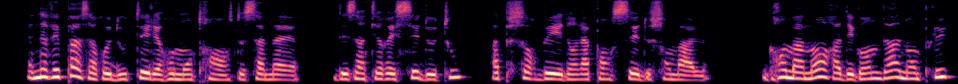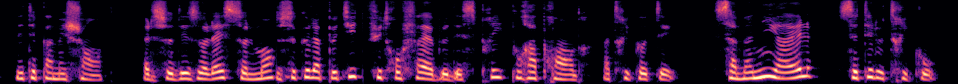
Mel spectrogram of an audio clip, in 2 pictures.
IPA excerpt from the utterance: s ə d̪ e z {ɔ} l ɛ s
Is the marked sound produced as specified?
yes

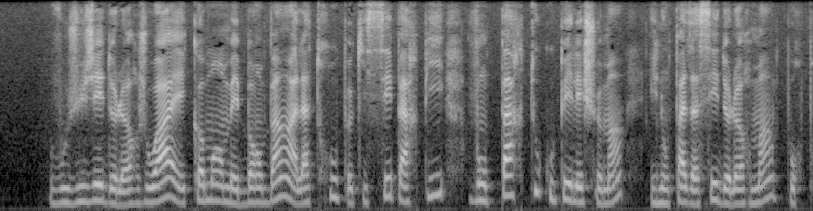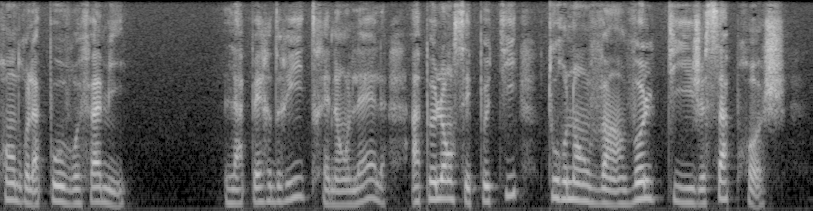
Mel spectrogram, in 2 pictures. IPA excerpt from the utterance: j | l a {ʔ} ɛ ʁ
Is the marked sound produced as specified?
no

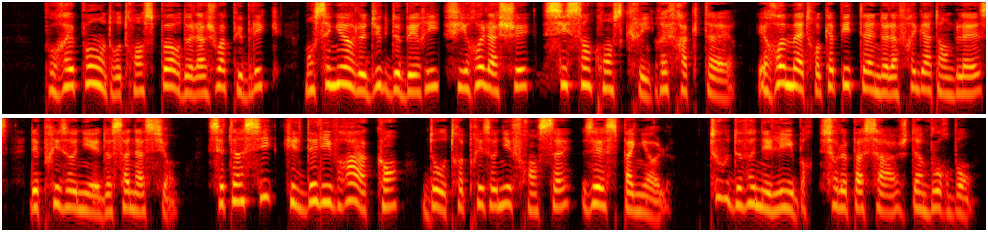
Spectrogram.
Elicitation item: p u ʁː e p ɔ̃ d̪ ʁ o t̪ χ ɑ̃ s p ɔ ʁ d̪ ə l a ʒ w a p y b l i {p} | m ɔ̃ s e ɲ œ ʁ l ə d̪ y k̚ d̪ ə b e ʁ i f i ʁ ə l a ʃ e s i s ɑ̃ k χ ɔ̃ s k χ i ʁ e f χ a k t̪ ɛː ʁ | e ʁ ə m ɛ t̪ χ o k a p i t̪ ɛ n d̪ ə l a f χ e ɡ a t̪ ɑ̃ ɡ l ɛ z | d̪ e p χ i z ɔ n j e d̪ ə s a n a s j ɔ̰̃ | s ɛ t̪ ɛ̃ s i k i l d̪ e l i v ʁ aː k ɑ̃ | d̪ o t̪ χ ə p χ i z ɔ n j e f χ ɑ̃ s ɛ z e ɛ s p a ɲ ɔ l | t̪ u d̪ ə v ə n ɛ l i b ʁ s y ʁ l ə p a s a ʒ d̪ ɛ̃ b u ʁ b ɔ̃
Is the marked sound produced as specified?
no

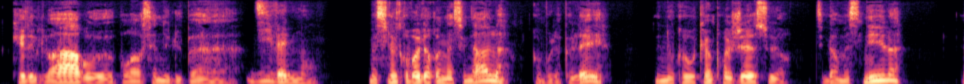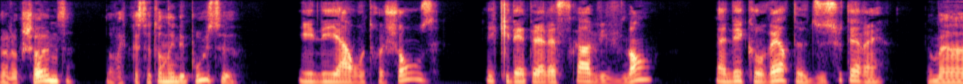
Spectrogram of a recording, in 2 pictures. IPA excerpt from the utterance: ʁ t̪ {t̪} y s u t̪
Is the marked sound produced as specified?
no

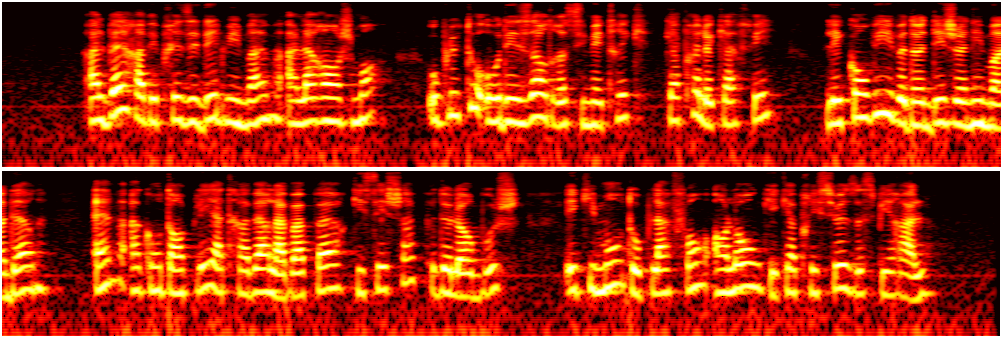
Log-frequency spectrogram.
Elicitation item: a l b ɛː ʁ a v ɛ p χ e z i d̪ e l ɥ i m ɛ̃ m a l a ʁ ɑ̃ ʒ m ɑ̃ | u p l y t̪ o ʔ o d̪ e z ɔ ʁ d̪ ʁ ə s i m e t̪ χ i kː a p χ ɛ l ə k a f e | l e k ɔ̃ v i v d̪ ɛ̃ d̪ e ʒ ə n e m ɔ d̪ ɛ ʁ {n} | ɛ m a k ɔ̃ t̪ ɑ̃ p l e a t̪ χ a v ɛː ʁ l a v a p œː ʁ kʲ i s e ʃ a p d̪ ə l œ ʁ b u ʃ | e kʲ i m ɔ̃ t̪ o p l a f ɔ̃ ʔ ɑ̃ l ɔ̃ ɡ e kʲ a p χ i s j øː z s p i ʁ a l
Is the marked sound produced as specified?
yes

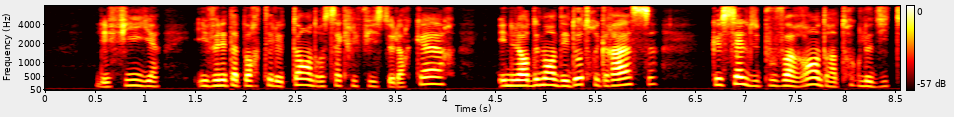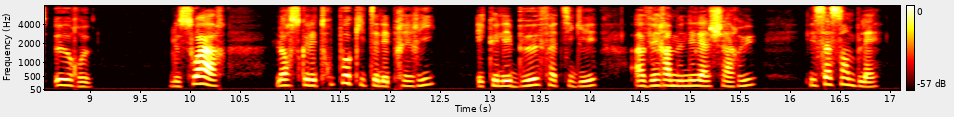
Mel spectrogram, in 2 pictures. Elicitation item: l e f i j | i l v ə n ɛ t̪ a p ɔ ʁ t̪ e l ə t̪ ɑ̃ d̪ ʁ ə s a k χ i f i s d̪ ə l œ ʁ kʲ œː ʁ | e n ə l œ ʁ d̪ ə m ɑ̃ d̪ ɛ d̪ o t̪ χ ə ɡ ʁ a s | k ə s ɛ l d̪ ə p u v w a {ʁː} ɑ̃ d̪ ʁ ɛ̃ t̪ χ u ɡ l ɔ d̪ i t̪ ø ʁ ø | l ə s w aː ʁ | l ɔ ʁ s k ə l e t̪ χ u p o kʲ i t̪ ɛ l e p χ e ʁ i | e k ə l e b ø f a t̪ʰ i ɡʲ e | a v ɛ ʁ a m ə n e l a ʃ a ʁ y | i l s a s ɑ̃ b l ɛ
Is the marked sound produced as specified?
yes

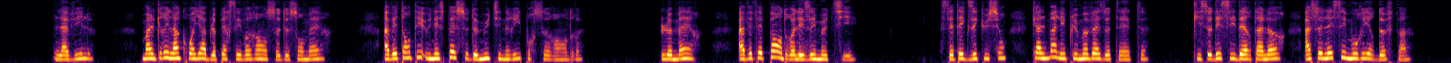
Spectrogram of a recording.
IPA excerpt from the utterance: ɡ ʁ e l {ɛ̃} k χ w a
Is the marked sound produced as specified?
yes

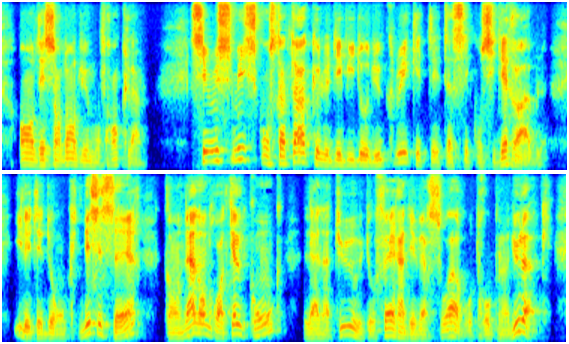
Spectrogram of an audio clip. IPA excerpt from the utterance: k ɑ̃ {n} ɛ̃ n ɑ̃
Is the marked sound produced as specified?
yes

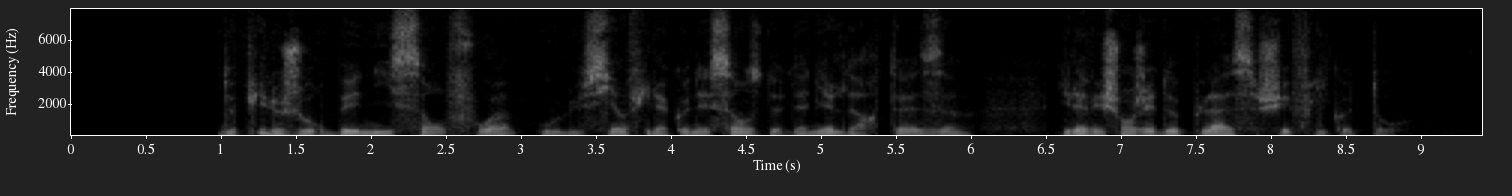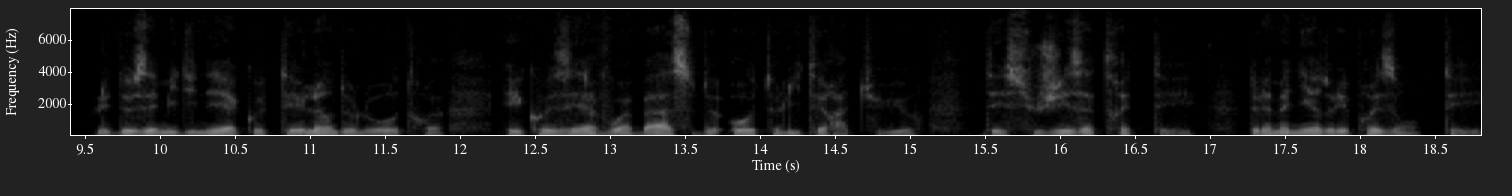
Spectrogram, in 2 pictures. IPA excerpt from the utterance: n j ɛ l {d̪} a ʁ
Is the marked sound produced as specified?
yes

